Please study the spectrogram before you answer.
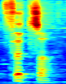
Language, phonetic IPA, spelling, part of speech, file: Kabardian, [fʼət͡sʼa], фӏыцӏэ, adjective / noun, Фӏыцӏэ.ogg
- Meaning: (adjective) black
